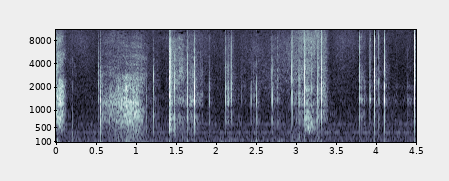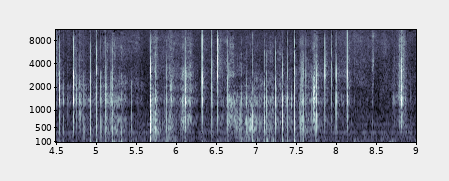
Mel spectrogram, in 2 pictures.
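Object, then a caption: Faux-leather covered notebook. Long acrylic nails scratch and tap a flat, book-sized black faux-leather notebook cover held close to the mic. Soft, hissy scratching swells are broken up by many sharp, dry clicks in an irregular rhythm, over a faint steady tone near 400 Hz. Each tap stops almost at once, with no ring.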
